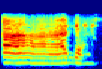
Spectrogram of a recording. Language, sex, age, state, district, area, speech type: Odia, female, 45-60, Odisha, Sundergarh, rural, conversation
